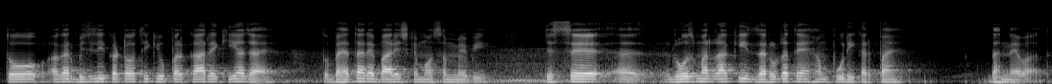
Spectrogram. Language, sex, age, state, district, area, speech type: Hindi, male, 18-30, Madhya Pradesh, Bhopal, urban, spontaneous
